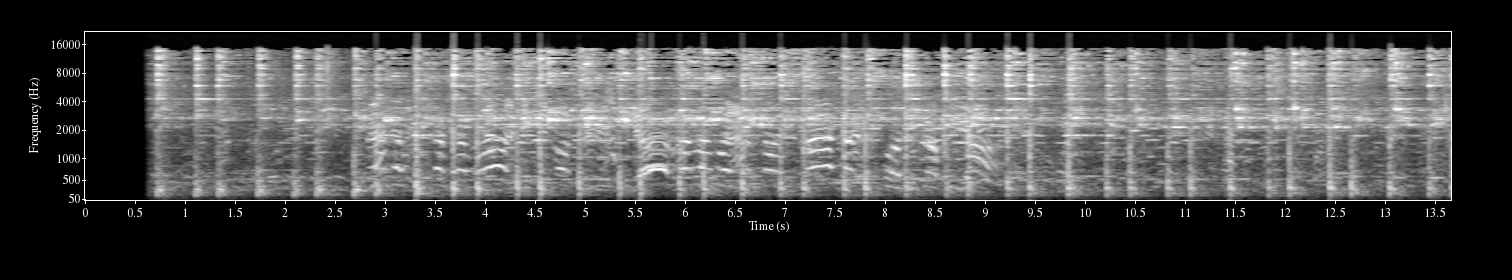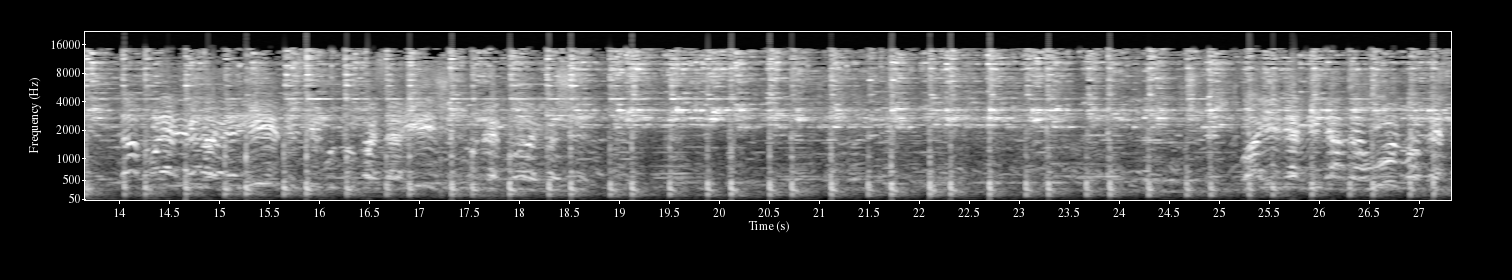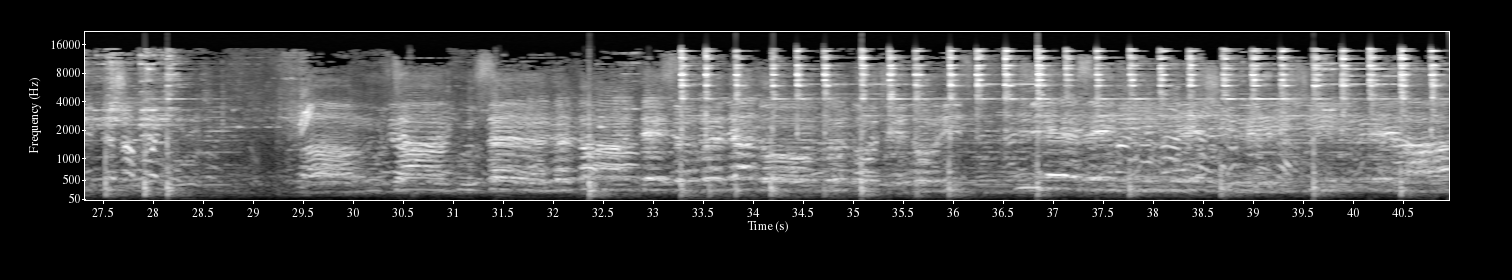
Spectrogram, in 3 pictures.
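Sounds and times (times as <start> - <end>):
drum beats: 0.6 - 28.5, 32.2 - 40.9
bells jingling: 0.6 - 40.9
voices calling out: 0.7 - 40.9
children chanting a carol: 2.7 - 9.5, 14.0 - 18.9, 24.6 - 28.6, 29.4 - 40.9.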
